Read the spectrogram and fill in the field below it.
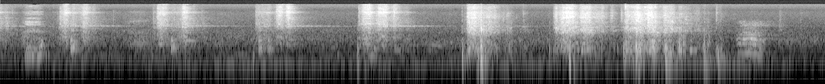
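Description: A trampoline creaks and thumps as children bounce on it.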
